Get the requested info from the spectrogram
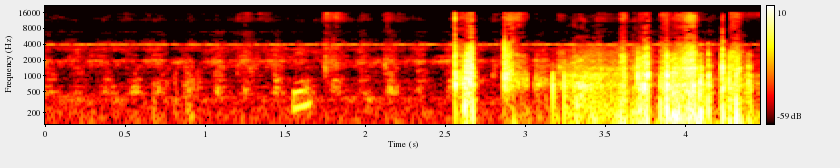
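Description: Knocks and rustling from a handheld camera being handled and swung around, starting about two and a half seconds in, over a faint steady high-pitched whine.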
